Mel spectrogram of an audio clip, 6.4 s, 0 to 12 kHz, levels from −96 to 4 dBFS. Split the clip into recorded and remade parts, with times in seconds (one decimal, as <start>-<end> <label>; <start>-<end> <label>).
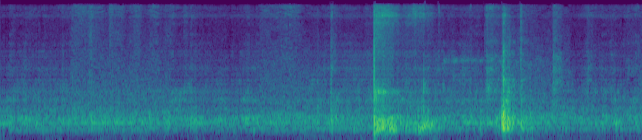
0.0-0.7 remade; 0.7-1.7 recorded; 1.7-2.6 remade; 2.6-3.1 recorded; 3.1-5.1 remade; 5.1-5.7 recorded; 5.7-6.4 remade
